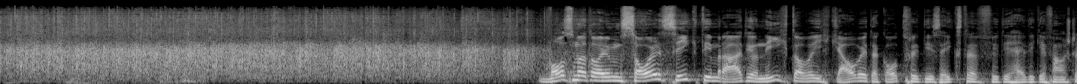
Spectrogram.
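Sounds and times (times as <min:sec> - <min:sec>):
audience applause: 0:00.0 - 0:06.6
speech: 0:05.4 - 0:10.7.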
